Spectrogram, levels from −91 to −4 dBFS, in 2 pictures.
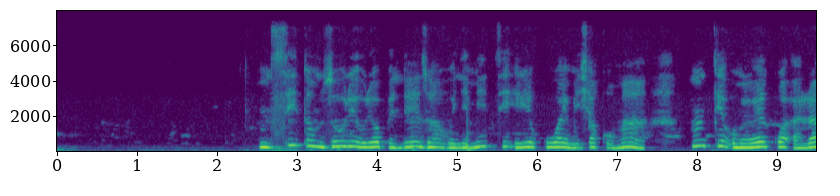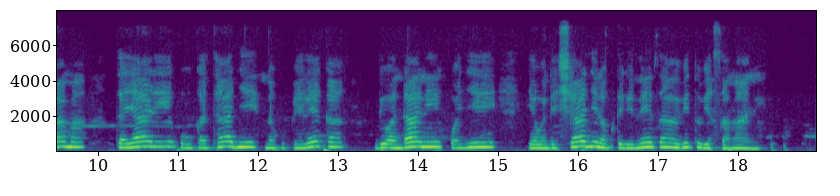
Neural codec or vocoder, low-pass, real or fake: none; 7.2 kHz; real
